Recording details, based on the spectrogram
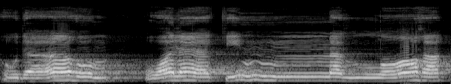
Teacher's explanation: نون مشدد ہے تو نون میں غنہ کریں گے · اور اللہ کا لام پر ہوگا کیونکہ اللہ کا لام سے پہلے زبر ہے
